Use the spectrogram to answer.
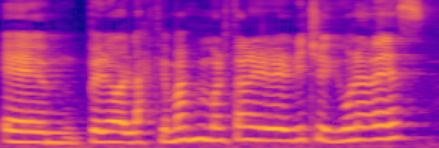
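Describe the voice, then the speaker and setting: A woman's voice: high-pitched, fast talker. A young woman with an Argentine accent telling stories in a casual podcast chat as co-host. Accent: Argentine Rioplatense Spanish. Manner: lively storyteller, chatty.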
